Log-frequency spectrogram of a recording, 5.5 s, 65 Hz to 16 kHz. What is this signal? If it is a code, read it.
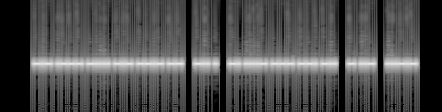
Morse code, heard as a keyed tone, about 51 wpm, 700 Hz. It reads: KJ6KQM DE N4OGD TU <SK>
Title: Practice QSO - Exchange 4 - Ending - 50wpm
